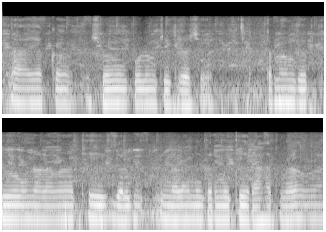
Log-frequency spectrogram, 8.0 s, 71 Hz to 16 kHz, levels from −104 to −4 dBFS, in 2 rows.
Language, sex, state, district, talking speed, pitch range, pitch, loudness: Gujarati, male, Gujarat, Gandhinagar, 110 wpm, 115-120 Hz, 120 Hz, -16 LUFS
